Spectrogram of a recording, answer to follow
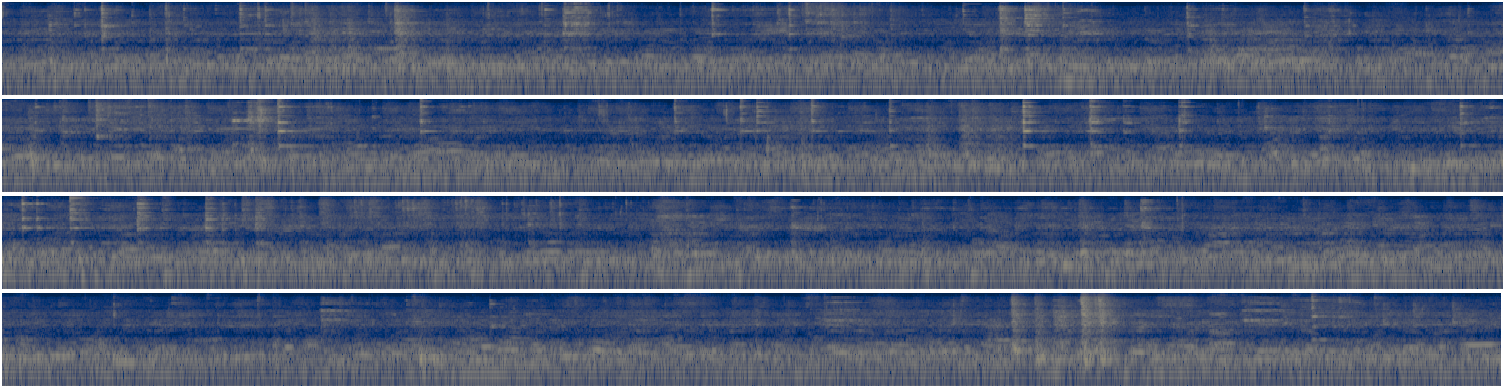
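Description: Cutlery clinking against dishes in scattered sharp taps as someone eats, over a steady murmur of restaurant chatter.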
